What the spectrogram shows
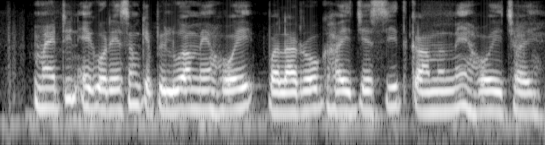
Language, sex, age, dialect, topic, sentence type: Magahi, male, 18-24, Western, agriculture, statement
